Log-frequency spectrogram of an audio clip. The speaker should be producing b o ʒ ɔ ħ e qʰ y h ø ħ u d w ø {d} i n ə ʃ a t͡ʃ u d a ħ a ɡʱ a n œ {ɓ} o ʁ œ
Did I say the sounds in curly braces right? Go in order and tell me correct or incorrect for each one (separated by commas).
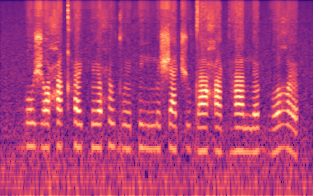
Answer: incorrect, incorrect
